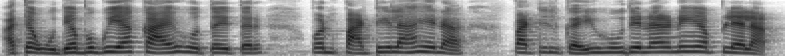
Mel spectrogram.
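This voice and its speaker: A woman's voice: fairly high pitch, steady tone, fairly quick, fairly bright tone, close to an everyday voice. A woman voicing a scheming, vengeful village priest in a retold serial episode, boastful and threatening.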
